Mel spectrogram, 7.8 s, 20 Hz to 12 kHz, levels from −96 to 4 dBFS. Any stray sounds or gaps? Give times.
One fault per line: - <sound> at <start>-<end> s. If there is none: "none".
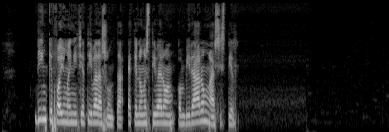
none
